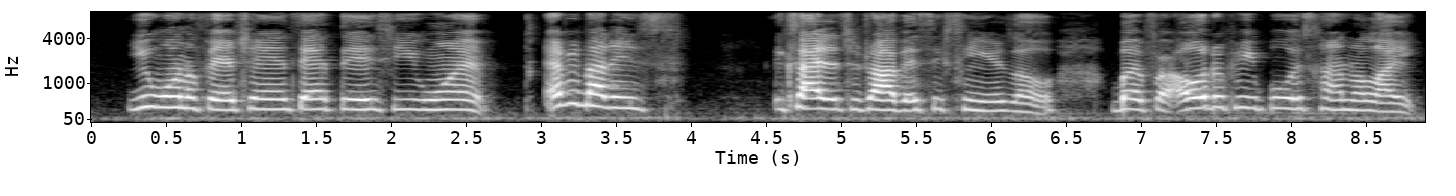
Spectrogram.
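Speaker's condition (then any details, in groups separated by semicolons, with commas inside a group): Cerebral palsy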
